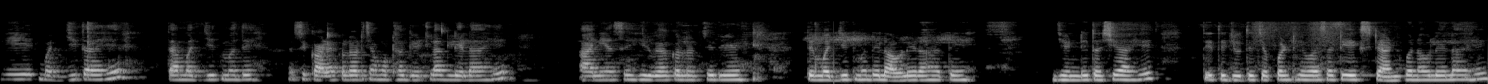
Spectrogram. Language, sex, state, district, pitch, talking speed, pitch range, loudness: Marathi, female, Maharashtra, Nagpur, 215 Hz, 155 wpm, 205-220 Hz, -22 LUFS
